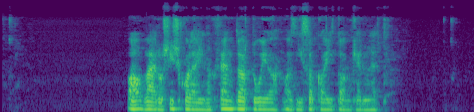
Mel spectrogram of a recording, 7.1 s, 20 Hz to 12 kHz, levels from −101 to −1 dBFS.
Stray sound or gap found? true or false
false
